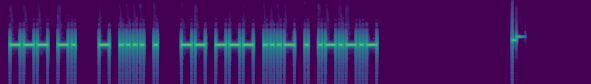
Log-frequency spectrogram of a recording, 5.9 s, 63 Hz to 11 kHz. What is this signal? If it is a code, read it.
Morse code, heard as a keyed tone, about 34 wpm, 700 Hz. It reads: ON THE MOVE.
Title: Sentences from Top 1400 Words 35wpm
